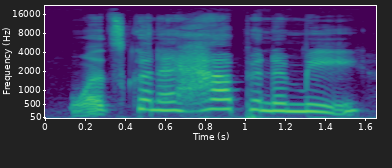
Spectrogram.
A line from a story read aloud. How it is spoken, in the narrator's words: Nijoni sobbed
